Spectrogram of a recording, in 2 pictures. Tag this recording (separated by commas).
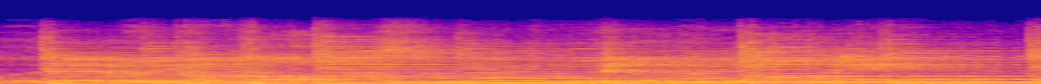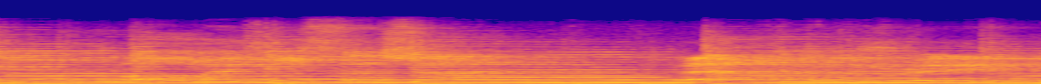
Music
